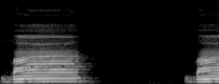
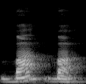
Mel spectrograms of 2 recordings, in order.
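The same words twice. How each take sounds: First: The sound is stretched into one long vowel. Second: Two short syllables are said quickly. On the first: This is a vowel lengthened by one alif. "দুইটার পরিমাণ যদি লম্বা করি" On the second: These are two short vowel marks. "হরকত উচ্চারণ তাড়াতাড়ি হয়"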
